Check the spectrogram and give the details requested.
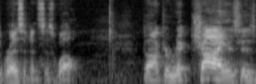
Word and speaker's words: Tsai: Rick Tsai is his name. It is spelled T S A I, but it's pronounced Tsai as in the T as in Tea Party.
